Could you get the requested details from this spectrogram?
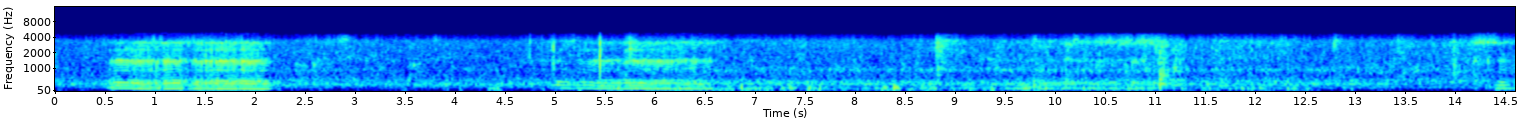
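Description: Soft, low snoring breaths from a small dog, a few clearer snores early on then fainter breathing, in a quiet room.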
